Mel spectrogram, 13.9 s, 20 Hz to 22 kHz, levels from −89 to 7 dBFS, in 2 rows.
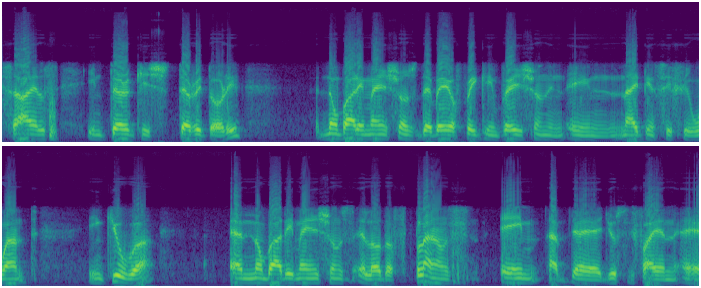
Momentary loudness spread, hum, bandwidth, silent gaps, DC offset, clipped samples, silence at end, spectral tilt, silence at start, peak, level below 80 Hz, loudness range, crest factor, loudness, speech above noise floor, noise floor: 10 LU; none; 13.5 kHz; none; under 0.1%; under 0.1%; 0 s; -4.5 dB/octave; 0 s; -2 dBFS; -52 dBFS; 2 LU; 16 dB; -17 LUFS; 36 dB; -53 dBFS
